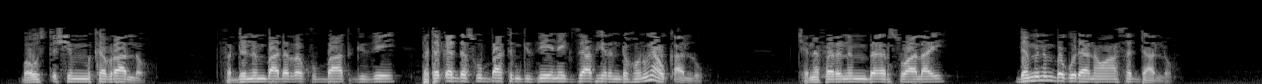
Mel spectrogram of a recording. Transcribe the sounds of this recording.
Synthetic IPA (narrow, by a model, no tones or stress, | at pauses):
bəwʊst̪ʼɨʃɪmːɨkʰəβɾalːə̰hu | fɨɾd̪ɨnɨmbad̪ərːəɡubːat̪ɡize̞ | b̥ət̪ʰəkʼəd̪ːəsubːat̪ʰɨmɡize̞neɛkzjaβhe̞ɾɨnd̪əɦo̞nujawkʼalːṵ | t͡ʃʰɛnəfəɾɨnɨmbəɨɾswalaj | d̪əmɨnɨmbəɡo̞d̪anawasəd̪ːa̰lːə̰hu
